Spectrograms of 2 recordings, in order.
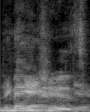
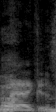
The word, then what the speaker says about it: Magus: I not mages plural. Mages. We'll call him Magus. Magus. That's better.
